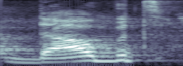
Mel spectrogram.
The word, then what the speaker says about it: doubt: Ne dites pas doubt, mais dites simplement doubt.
